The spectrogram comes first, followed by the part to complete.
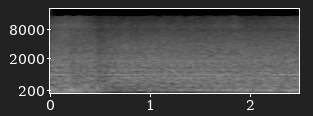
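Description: Steady drone of a Hurtigruten coastal ship under way: machinery and ventilation hum with a few constant tones over an even rush of noise.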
